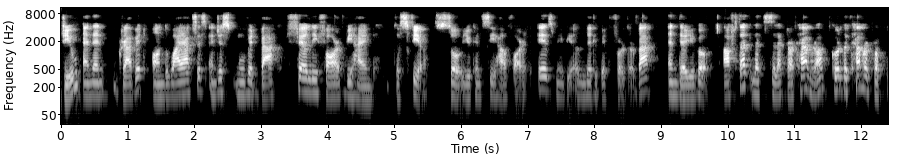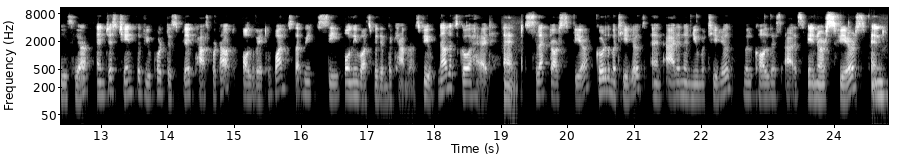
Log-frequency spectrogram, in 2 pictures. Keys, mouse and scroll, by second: 0.2 click, 0.8 g, 1.1 y, 4.2-5.1 drag, 5.2 KP_0, 5.5-6.6 middle drag, 5.5 scroll down 1, 6.6-6.9 scroll up 1, 7.5 g, 7.7 y, 8.6 click, 9.0 KP_0, 10.5 right click, 11.8 right click, 11.9-12.8 drag, 13.2 click, 13.5-14.7 scroll down 2, 14.7 click, 18.8-20.2 right drag, 20.4-22.4 drag, 23.5-24.5 drag, 23.5 n, 24.2 e, 24.5-24.8 scroll down 3.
